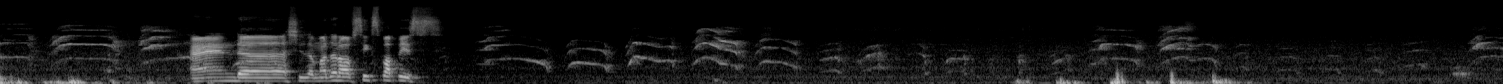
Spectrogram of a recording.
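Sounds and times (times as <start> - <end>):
newborn puppies squealing: 0.0 - 2.3, 4.7 - 15.0
dull low thumps: 10.1 - 12.6.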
